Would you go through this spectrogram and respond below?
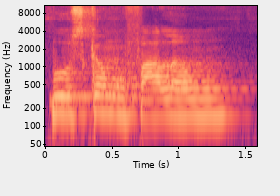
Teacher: o som que se ouve realmente é do ão, como se fosse um aotil. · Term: ditongo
